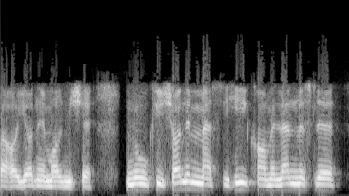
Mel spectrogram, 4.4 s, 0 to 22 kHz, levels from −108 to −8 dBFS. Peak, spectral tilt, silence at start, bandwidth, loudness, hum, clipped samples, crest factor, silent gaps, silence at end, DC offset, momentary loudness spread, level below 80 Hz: -6 dBFS; -7.5 dB/octave; 0 s; 4.9 kHz; -18 LUFS; none; under 0.1%; 10 dB; none; 0.2 s; under 0.1%; 5 LU; -64 dBFS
